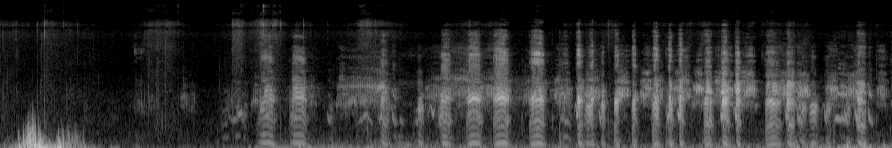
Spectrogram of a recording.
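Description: Ducks quack repeatedly in a lively outdoor food forest, a dense run of honking calls that builds from scattered quacks into a near-continuous chorus, fairly close and loud, preceded by a brief thump.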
